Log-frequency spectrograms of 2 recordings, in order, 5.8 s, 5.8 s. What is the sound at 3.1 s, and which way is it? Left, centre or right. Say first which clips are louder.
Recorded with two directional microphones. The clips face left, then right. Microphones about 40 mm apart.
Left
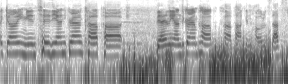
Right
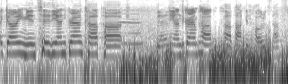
Speech: left 10 dB; left.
